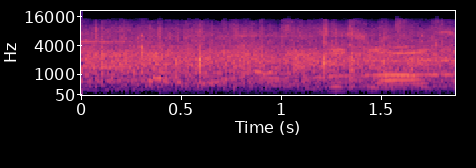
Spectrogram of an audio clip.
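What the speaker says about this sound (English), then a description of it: "And Paige Gilmore gets a round of applause." Brief, soft patter of applause from a crowd at a varsity girls' basketball senior night game, heard faintly under an announcer's voice.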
